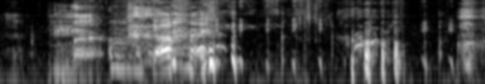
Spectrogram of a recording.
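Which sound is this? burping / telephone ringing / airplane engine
burping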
